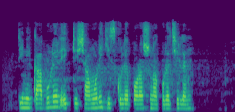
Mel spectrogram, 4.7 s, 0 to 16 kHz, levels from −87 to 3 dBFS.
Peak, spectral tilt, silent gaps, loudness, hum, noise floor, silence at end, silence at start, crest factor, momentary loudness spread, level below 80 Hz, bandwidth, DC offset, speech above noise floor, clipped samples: -4 dBFS; -4 dB/octave; none; -18 LUFS; none; -65 dBFS; 0.85 s; 0.35 s; 16 dB; 6 LU; -62 dBFS; 8 kHz; under 0.1%; 47 dB; under 0.1%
